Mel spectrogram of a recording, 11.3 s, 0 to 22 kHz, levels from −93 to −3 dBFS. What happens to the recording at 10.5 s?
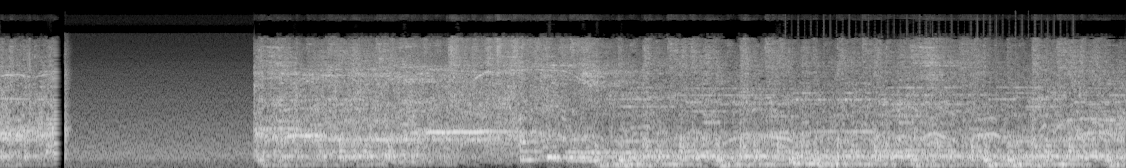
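At 10.5 s you're in the middle of a run of periodic USB or driver dropouts that lasts from about 7.86 s to 10.74 s. Every 64 ms, something in the background stalls the audio path and roughly a millisecond of sound gets replaced with silence. That makes a steady ticking, about 15 or 16 clicks a second, riding on the sound wherever there's signal. Over the span that adds up to around fifty little gaps.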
